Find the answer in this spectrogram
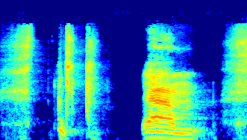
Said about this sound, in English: I'm sorry, I'm sneezing. That's not a Rona. You don't have to say it.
